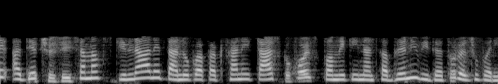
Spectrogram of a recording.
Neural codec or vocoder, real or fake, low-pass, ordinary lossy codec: codec, 16 kHz, 0.5 kbps, X-Codec, HuBERT features, trained on LibriSpeech; fake; 3.6 kHz; MP3, 24 kbps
